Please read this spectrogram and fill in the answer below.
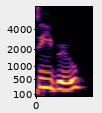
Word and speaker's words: Sibu: And Sibu, it's spelled Sibo the way that they found it, and all the Sib. Anyway, but it was pronounced Sibu.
